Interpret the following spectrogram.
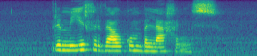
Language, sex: Afrikaans, female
